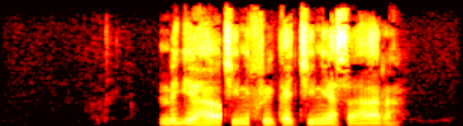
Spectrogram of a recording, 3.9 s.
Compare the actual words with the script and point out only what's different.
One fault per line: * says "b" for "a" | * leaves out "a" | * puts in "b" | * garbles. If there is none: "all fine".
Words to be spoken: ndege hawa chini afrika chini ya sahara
all fine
